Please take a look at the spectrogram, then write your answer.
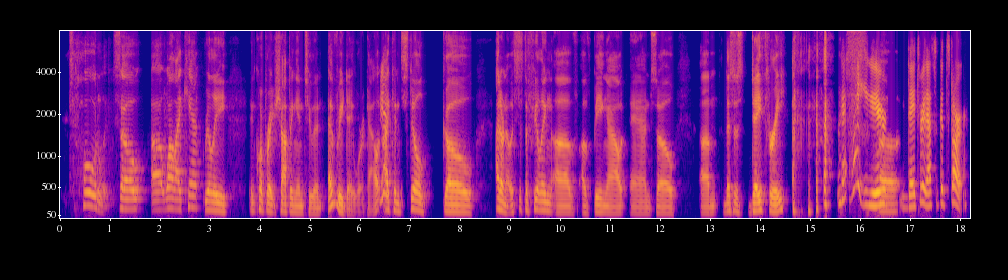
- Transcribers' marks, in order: other background noise; stressed: "everyday"; laugh
- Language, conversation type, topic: English, advice, How do I start a fitness routine?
